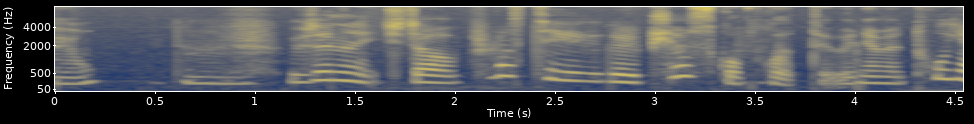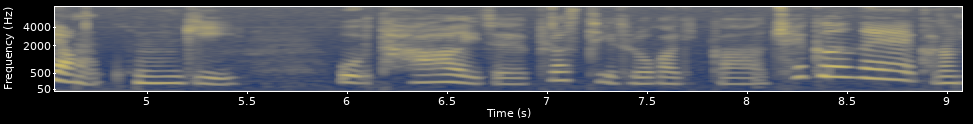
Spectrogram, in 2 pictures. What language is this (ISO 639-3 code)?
kor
